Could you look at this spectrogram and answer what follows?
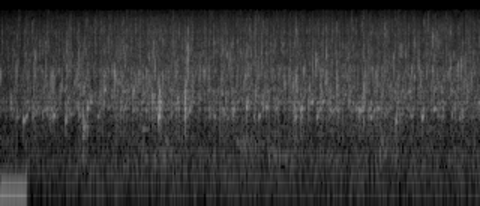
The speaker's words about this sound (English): from that showerhead formation, not the king's shower, but that formation along the main passage, big active flowstone underneath this constant dripping. Even though it was pretty dry there, this thing was going pretty good. Check this out. Listen.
